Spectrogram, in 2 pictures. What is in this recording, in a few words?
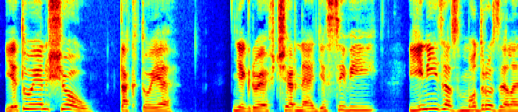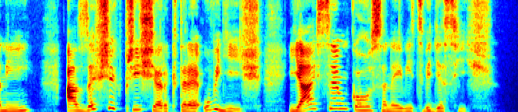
czech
